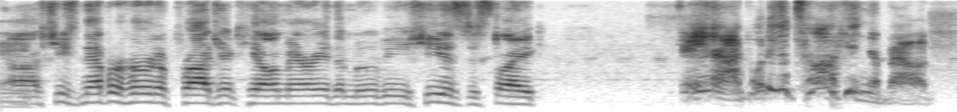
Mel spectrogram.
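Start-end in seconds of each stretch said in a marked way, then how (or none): 4.2-5.8 creaky, put-on childlike kid voice. Telling how his daughter reacted to a movie mention, imitating his daughter's voice. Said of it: "was that a Bart Simpson impression? ... that's the way my daughters sound".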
